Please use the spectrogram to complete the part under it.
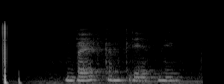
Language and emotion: Russian, neutral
